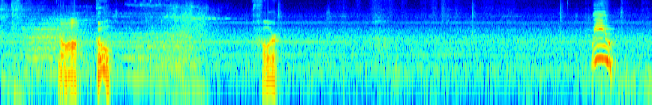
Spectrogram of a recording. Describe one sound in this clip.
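Short electronic chimes ring out several times, sweeping up and down in pitch.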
